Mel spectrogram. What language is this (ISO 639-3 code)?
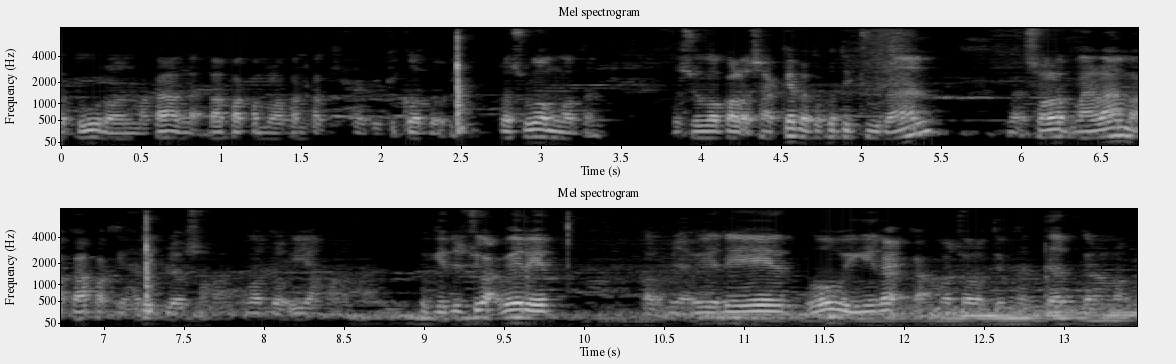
msa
